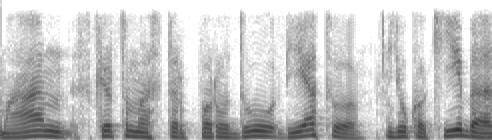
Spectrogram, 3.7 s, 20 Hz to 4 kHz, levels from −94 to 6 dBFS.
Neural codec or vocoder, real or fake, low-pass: none; real; 3.6 kHz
